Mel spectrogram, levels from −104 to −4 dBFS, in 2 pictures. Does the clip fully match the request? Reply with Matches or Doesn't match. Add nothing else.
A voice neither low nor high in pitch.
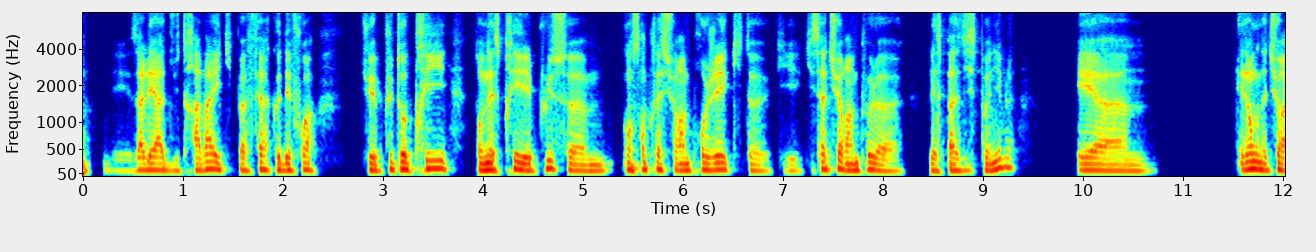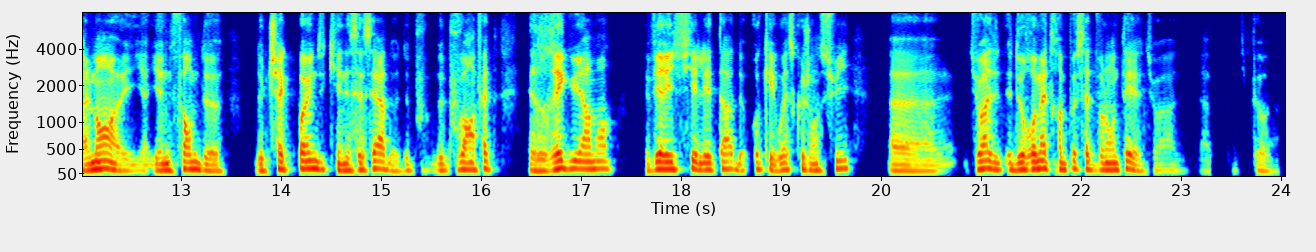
Doesn't match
